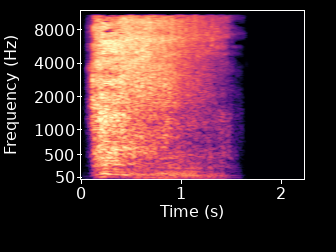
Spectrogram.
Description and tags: A monster voice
